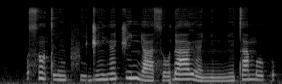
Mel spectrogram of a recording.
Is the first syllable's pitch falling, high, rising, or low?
falling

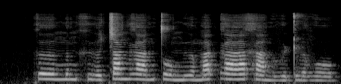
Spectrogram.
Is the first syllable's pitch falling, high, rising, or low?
low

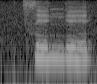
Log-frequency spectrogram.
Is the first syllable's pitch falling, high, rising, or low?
low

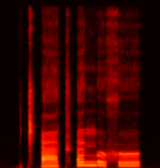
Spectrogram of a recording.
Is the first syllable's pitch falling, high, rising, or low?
low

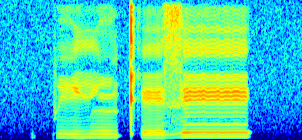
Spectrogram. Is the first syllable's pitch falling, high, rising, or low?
low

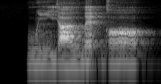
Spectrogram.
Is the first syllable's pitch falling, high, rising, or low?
low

